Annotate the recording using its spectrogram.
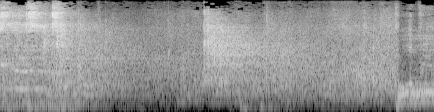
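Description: Arena music over the public-address speakers fading out, then from about two seconds in a sudden scraping and clatter of skates and sticks on the ice as play restarts off the faceoff.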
